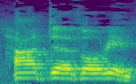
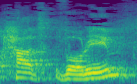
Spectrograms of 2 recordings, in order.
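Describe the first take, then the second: First: The short vowel after the d is pronounced. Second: The short vowel after the d is silent. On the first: The speaker calls it right. "The dogish makes the shavo underneath pronounced" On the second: The speaker calls it wrong. "So it's not had-vorim"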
